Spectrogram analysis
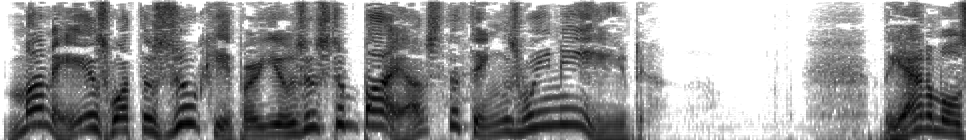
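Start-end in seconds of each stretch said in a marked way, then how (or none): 0.0-4.0 much higher owl voice explaining patiently; a wise old bird spelling it out; lecturing owl. A narrator's reading. Owl explains jobs to the animals, higher and instructive.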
